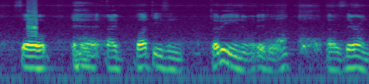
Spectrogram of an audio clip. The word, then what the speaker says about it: Torino: You got to say it like you're Italian. So I bought these in Torino, Italy.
